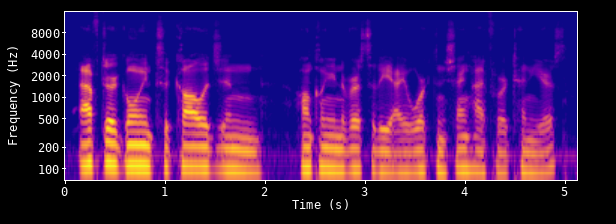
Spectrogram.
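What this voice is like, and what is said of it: American accent. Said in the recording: “you've got this American accent. I'm assuming that you're American.”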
